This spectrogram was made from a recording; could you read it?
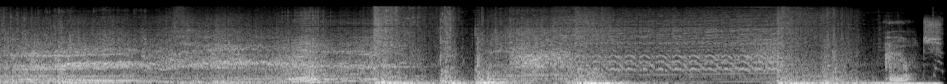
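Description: Cars skid with loud, drawn-out tire squeals over roaring engines, broken by several sharp, heavy crash impacts, including one near the end, all intense, as Dom smashes up everyone's cars.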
